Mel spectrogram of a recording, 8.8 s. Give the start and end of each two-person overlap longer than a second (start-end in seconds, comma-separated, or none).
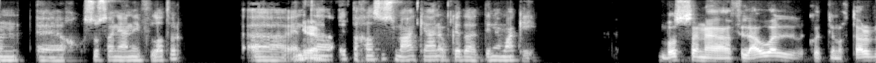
none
